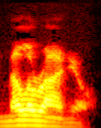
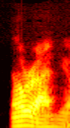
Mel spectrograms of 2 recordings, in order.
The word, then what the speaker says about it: Melaragno: My last name is pronunciated Melano. Melano. Melano.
